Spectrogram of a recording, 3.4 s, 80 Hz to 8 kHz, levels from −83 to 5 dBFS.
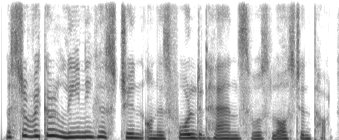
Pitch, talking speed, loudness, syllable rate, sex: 230 Hz, 230 wpm, -17 LUFS, 5.0 syllables/s, female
